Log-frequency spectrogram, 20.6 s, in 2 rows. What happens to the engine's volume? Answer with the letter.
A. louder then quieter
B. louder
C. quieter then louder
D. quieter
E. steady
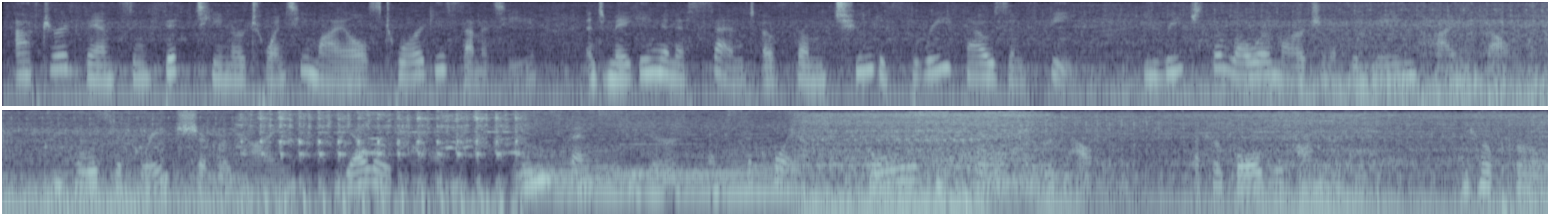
B.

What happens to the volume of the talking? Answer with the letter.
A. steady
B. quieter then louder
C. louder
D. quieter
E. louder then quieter
A.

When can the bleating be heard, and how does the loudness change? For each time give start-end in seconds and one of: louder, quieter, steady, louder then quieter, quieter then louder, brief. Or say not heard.
not heard.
